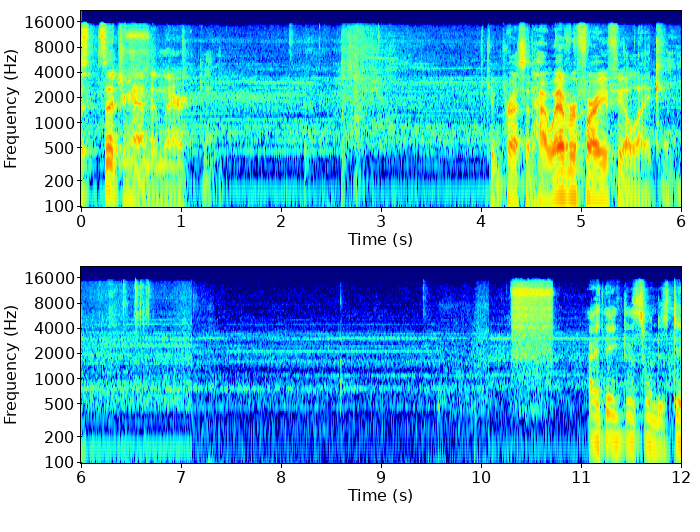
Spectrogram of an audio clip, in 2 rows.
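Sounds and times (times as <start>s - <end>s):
faint steady hum: 0.0s - 12.0s
short hiss: 10.3s - 10.8s.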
